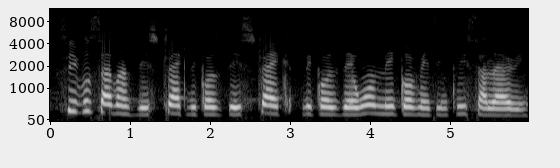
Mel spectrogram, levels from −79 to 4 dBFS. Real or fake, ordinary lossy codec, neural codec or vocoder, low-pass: real; none; none; none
